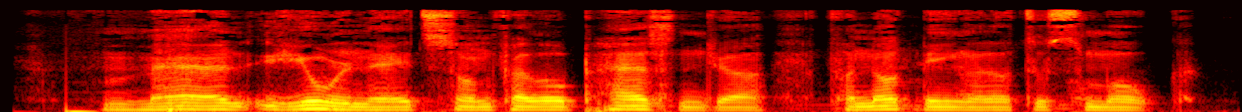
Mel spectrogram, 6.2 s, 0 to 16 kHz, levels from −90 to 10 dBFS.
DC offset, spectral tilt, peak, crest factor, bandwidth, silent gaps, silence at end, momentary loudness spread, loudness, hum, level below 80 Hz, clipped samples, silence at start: under 0.1%; -5.5 dB/octave; -4 dBFS; 16 dB; 11.5 kHz; none; 0.25 s; 10 LU; -20 LUFS; none; -36 dBFS; under 0.1%; 0.35 s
